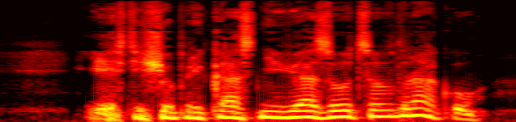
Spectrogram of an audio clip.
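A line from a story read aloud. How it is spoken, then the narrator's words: Sighing. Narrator (Russian): вздохнул Усицкий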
